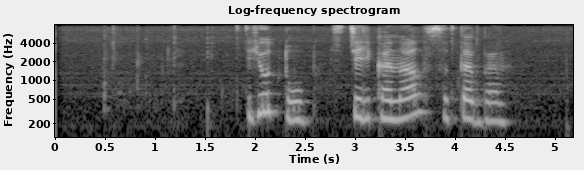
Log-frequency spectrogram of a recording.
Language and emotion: Russian, neutral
